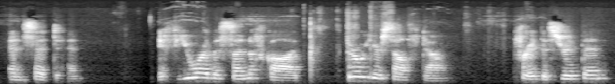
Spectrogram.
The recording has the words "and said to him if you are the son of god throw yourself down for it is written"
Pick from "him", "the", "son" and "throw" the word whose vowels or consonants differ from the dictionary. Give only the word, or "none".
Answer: none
